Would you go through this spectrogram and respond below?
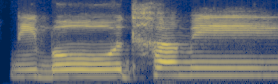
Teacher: ನಿಭೋಕೆ ಮಹಾಪ್ರಾಣ ಇಲ್ಲ ದ ಗೆ ಮಾತ್ರ ಮಹಾಪ್ರಾಣ ಇರೋದು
